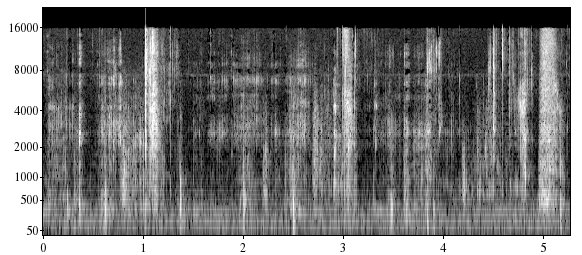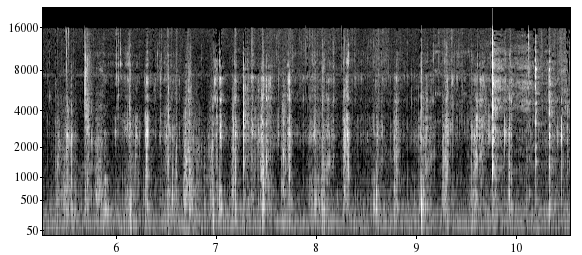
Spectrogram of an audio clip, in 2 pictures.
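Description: Close-miked chewing and slurping of stir-fried instant noodles (Indomie Mi Goreng): a dense run of wet mouth clicks and smacks, with a few short slurps as strands are drawn in.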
